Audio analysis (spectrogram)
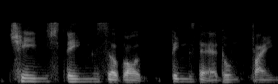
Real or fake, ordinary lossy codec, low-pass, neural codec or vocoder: fake; Opus, 32 kbps; 7.2 kHz; codec, 24 kHz, 3 kbps, HILCodec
